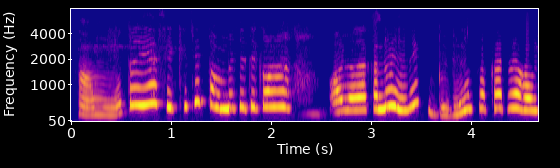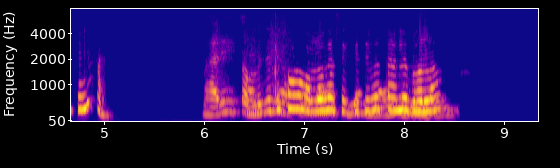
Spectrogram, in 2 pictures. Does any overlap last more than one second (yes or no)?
yes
